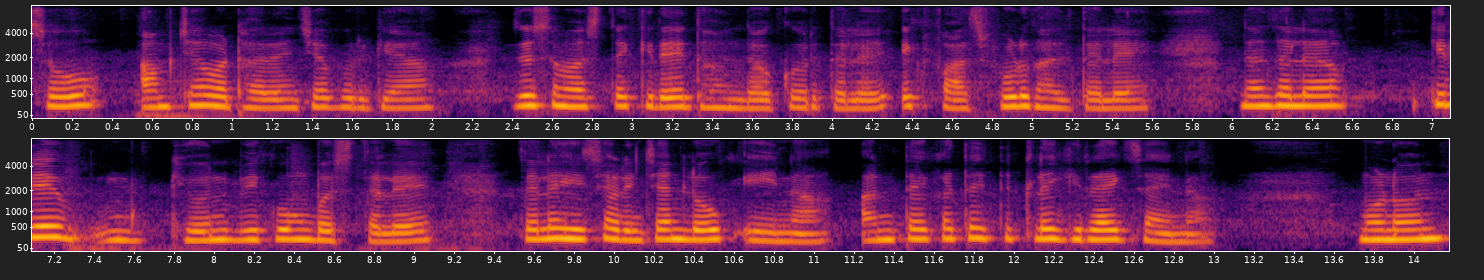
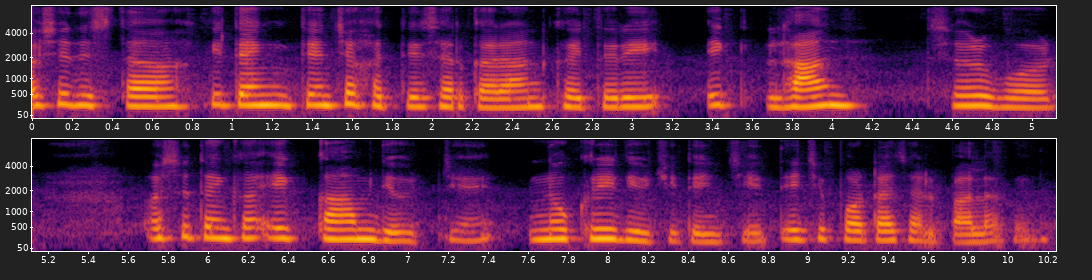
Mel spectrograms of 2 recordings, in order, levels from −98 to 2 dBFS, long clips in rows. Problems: none marked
